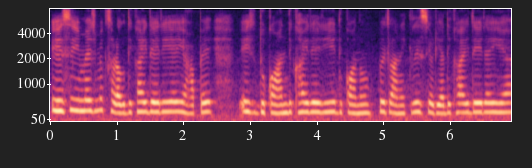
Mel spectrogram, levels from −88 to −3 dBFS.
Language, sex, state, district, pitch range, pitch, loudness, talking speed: Hindi, female, Chhattisgarh, Balrampur, 235-260 Hz, 250 Hz, -14 LUFS, 235 wpm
